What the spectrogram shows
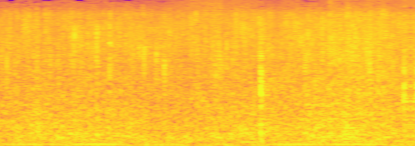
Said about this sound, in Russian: Илья Семенович встает и идет к окну, за которым льет дождь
